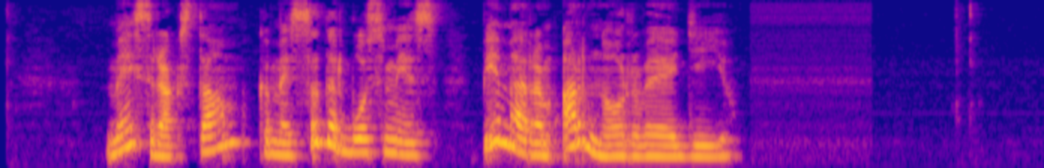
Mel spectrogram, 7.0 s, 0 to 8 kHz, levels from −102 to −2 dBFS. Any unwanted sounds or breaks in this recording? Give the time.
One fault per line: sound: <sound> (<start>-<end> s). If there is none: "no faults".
no faults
